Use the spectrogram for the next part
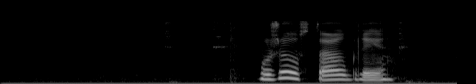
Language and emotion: Russian, sad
